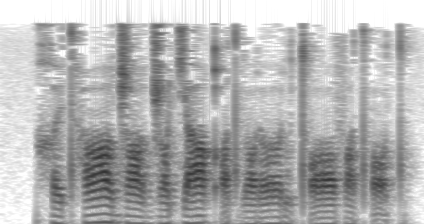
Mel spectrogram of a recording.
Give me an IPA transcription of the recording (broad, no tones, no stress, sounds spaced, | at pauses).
χ eː t h ɑː ɖ͡ʐ ɑː ɖ͡ʐ ɒ t͡ɕ aː qʼ ɒ t ɡ l ɒː ɾ ʌː ɾ u tʼ ɒː f ɑ tʼ ɒ t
